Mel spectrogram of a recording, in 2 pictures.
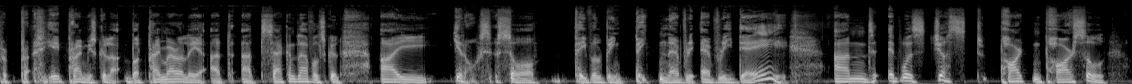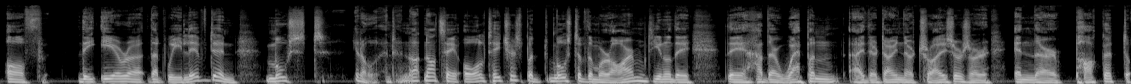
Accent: Irish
